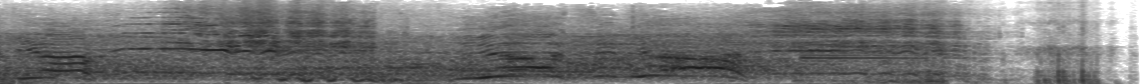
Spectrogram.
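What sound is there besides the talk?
horse neighing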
